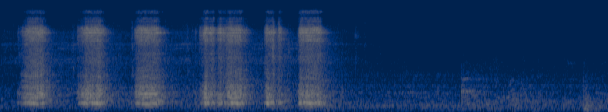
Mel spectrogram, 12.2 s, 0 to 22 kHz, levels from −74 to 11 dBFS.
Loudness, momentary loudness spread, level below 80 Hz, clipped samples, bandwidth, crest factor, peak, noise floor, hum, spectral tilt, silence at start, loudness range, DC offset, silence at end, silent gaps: -32 LUFS; 25 LU; -72 dBFS; under 0.1%; 16 kHz; 20 dB; -18 dBFS; -57 dBFS; none; -1.5 dB/octave; 0 s; 22 LU; under 0.1%; 0 s; none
